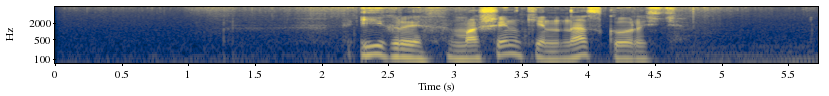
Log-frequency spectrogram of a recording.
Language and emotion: Russian, neutral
